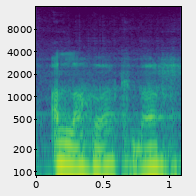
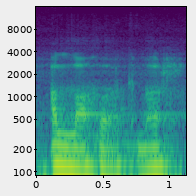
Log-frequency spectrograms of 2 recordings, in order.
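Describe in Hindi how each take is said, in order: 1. इसे धीरे और ध्यान से बोला जाता है, जैसे बातचीत हो। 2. इसे धीरे और ध्यान से बोला जाता है, जैसे बातचीत हो।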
